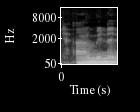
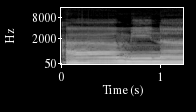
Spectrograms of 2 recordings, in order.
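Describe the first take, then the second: First: The word ends with an n sound. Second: The word ends on a long vowel without n. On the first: This is the written form when reading on. "kata aminan ini" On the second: The reader stops at this word. "ketika dia waqaf atau dalam keadaan berhenti, bacaannya sama seperti ini"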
